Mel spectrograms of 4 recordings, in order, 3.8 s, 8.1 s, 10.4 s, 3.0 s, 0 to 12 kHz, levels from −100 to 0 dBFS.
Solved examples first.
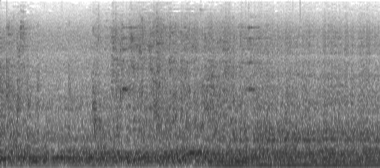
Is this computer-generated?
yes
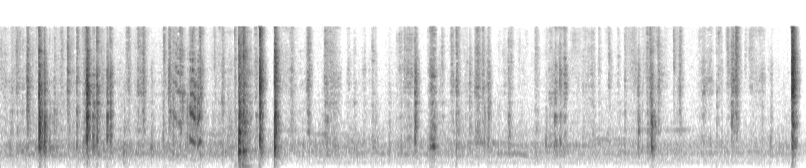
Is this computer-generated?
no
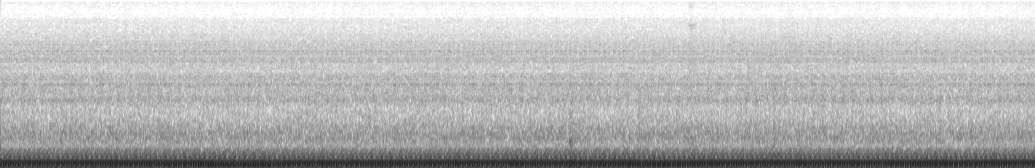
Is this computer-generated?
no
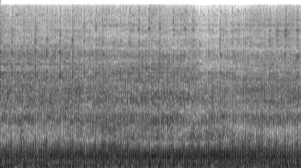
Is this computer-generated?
yes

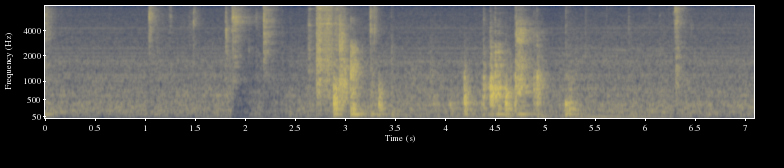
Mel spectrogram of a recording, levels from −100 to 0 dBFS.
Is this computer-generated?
no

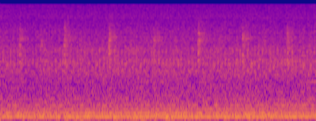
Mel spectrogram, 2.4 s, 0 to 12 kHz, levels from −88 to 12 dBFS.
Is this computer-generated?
yes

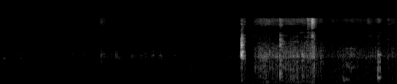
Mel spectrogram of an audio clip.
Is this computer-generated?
no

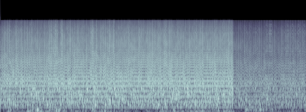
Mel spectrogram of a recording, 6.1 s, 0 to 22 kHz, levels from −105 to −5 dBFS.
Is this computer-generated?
yes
